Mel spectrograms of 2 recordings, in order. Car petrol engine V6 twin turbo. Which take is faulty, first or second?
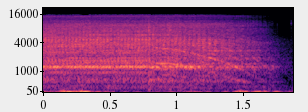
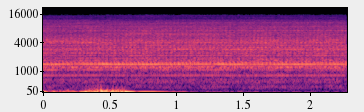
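second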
